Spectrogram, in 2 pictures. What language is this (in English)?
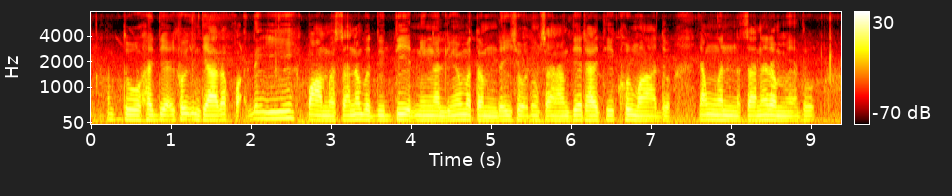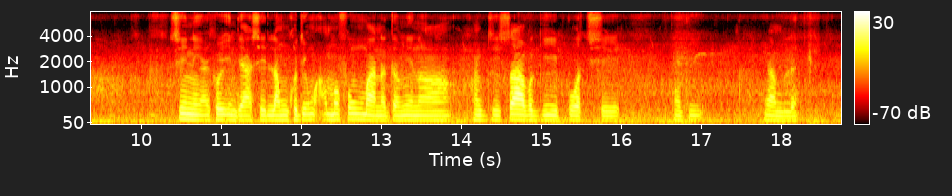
Manipuri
